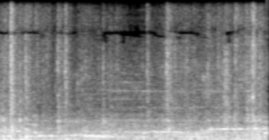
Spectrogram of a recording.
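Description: Domestic pigeons in a loft, with a quick flurry of wing flaps near the start as a released pigeon flies in, and a low pigeon call soon after.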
